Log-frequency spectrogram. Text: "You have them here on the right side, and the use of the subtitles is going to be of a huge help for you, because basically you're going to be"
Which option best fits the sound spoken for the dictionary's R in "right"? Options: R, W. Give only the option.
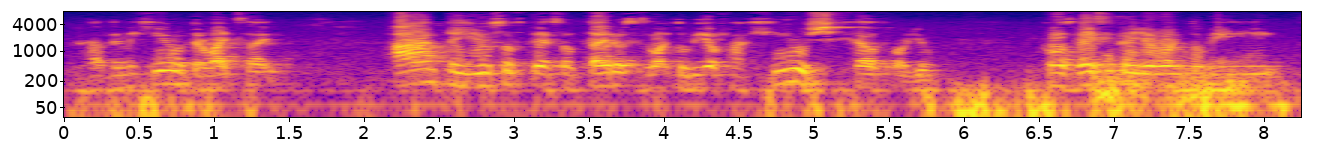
W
